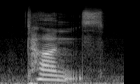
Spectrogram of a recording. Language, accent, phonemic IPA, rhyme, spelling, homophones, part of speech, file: English, US, /tʌnz/, -ʌnz, tons, tonnes / tuns, noun, En-us-tons.ogg
- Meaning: 1. plural of ton 2. Lots; large quantities or numbers (of people or things)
